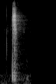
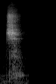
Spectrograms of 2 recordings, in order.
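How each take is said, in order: First: T said as an explosive ejective ts; sharp ejective ts. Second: T said as a softer ts. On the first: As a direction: burst out the ts. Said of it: "It's a sharper, more explosive sound". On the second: Teacher contrasting soft and sharp sounds. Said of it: "kind of a softer sound". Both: Shown as a demonstration.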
